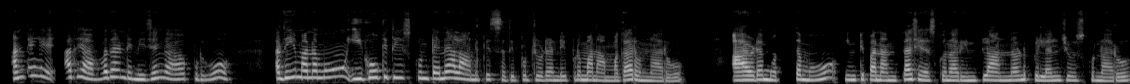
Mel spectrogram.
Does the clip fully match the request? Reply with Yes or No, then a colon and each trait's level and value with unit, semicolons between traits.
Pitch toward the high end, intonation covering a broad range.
Yes: high, 210 Hz; wide, 6.5 semitones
